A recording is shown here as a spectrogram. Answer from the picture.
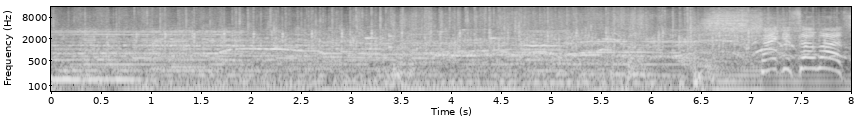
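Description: A choir and band finish a song on a held final chord. The audience then applauds and cheers as the music winds down, and a man's voice starts up near the end.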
